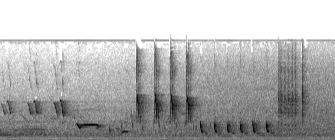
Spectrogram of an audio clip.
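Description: A common nightingale sings a varied phrase: high thin notes, a pure level whistle, dry clicks, then a fast run of about eight repeated chirps ending in a high buzz.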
